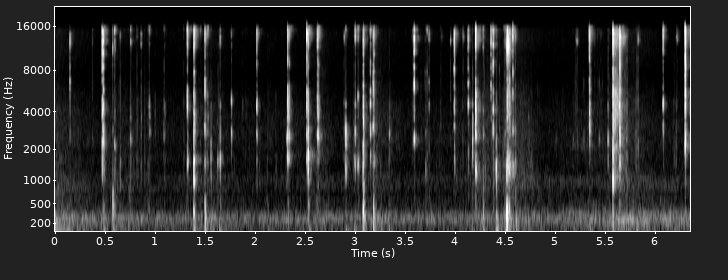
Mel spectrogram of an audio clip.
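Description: Typing on a computer keyboard: faint, irregular keystroke clicks coming in short runs with brief pauses between them.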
